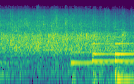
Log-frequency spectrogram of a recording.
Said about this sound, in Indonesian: Berikan tepuk tangan buat Tuhan Yesus.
